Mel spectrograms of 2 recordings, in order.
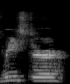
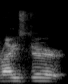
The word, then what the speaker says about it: Reister: guy named rob reister it's reester it's not reister uh now another cool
